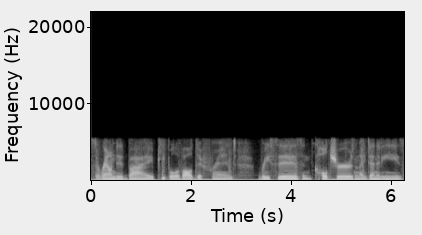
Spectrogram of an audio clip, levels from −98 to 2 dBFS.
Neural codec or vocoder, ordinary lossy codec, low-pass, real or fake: none; AAC, 48 kbps; 5.4 kHz; real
